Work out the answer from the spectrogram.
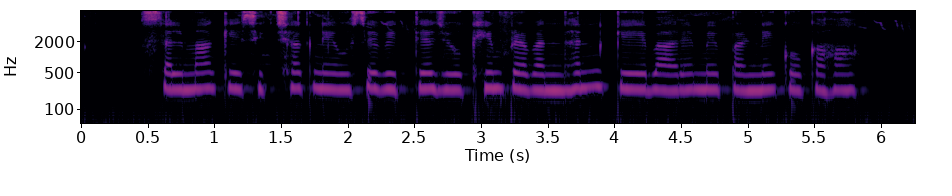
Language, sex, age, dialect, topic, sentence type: Hindi, female, 18-24, Garhwali, banking, statement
